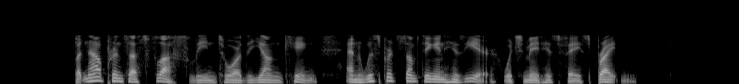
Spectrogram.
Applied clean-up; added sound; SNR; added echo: none; none; none; none.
